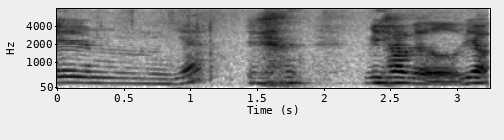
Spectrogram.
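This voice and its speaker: Speaking at a fairly slow pace with a Danish accent, a woman is heard over light background noise and audible room echo. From Denmark. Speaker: film actress. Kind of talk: audience Q&A after a film screening. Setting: stage with audience at a cinema. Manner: hesitant, many fillers. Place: stage.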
